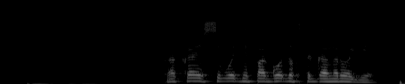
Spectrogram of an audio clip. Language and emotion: Russian, neutral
